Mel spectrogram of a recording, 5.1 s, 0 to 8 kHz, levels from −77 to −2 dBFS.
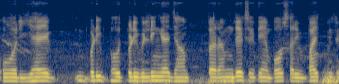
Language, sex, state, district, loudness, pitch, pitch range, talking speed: Hindi, male, Rajasthan, Bikaner, -16 LUFS, 130 Hz, 125-135 Hz, 210 wpm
